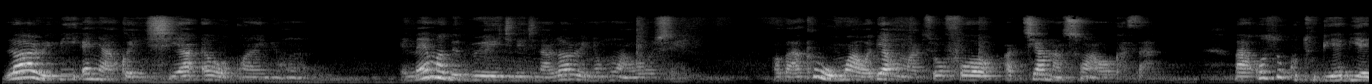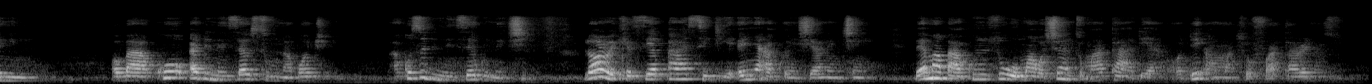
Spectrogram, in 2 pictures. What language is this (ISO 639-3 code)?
aka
